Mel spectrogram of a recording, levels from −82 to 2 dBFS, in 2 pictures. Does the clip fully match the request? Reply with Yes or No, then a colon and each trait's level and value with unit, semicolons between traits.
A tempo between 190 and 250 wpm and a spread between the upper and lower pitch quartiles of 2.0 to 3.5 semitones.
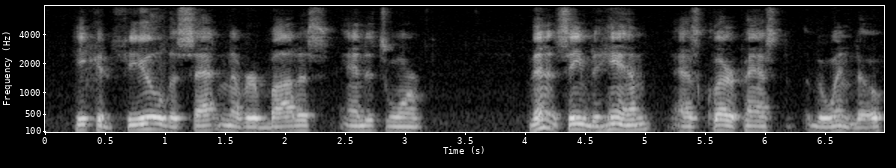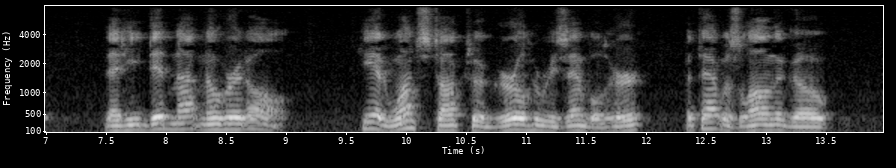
No: average, 195 wpm; average, 4.0 semitones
